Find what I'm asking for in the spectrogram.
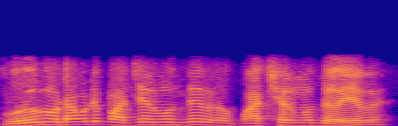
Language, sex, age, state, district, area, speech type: Bengali, male, 18-30, West Bengal, Uttar Dinajpur, urban, conversation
